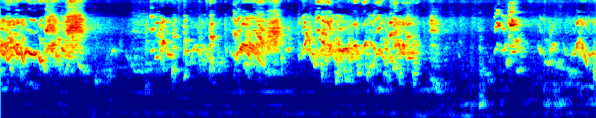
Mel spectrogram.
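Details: Budgerigars, a breeding pair, chirp in dense bursts of high, scratchy warbling and squawky notes, with short pauses near the middle and end.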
